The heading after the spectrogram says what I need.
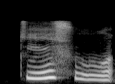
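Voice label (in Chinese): "zi3shu3", Mandarin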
